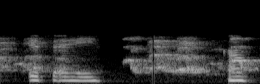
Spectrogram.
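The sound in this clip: Dog barking: several short, harsh barks and yips come in uneven bursts separated by brief gaps.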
